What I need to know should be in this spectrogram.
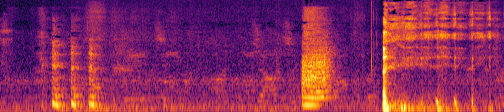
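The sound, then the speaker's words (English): A string of separate fart sounds from a farting compilation, some short and sputtering, one a longer buzzy blast near the end, played in quick succession with brief pauses between them. “Those are all my farting compilations.”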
